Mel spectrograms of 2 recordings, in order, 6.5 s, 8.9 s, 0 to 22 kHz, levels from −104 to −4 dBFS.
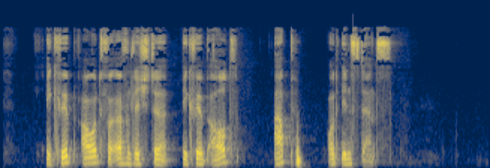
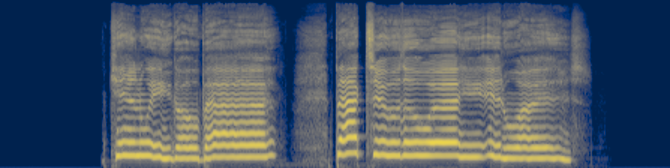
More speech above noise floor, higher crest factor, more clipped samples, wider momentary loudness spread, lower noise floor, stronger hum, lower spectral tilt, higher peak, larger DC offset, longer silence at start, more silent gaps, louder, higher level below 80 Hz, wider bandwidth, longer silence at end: second, 67 dB vs over 71 dB; first, 20 dB vs 14 dB; neither; first, 12 LU vs 7 LU; second, -84 dBFS vs under -90 dBFS; neither; about the same, -3.5 dB/octave vs -3 dB/octave; first, 0 dBFS vs -8 dBFS; neither; second, 0.6 s vs 1.45 s; neither; about the same, -17 LUFS vs -19 LUFS; first, -56 dBFS vs -66 dBFS; second, 11.5 kHz vs 18 kHz; first, 1.35 s vs 1.2 s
